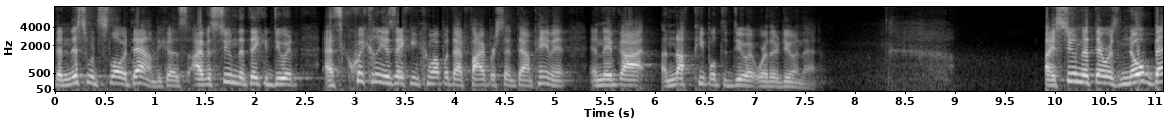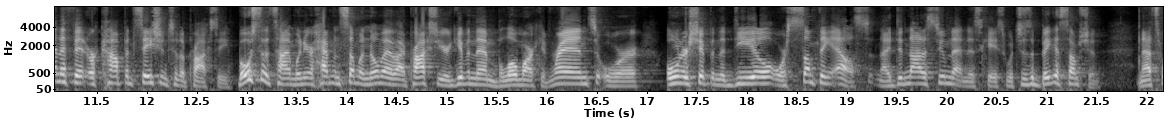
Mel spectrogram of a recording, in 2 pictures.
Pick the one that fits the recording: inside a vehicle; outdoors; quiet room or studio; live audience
live audience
